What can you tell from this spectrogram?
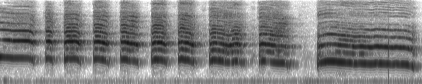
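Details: Arctic fox playing with its human friend, giving a laugh-like call: a quick series of about eight short, harsh, harmonic yelps, then one longer drawn-out cry at the end.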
